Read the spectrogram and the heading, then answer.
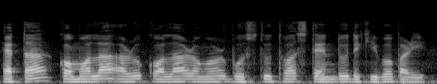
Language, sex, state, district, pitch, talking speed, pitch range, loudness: Assamese, male, Assam, Kamrup Metropolitan, 125 Hz, 150 wpm, 120-130 Hz, -18 LUFS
